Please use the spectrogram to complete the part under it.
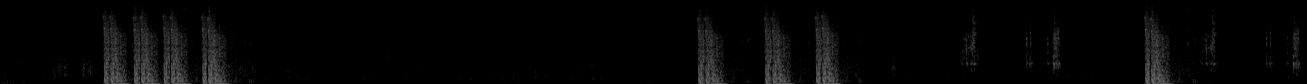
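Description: Rifle shots crack loudly in quick bursts.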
